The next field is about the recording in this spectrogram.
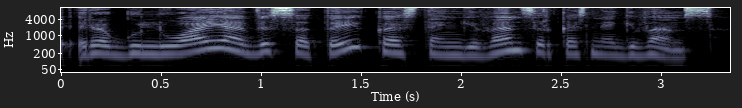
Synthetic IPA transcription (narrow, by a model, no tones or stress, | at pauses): ɾʲɛɡʊlʲuɔjɛʋʲɪsɐt̪ɐɪkɐst̪ʲɛnɡʲiʋʲɛnsɪɾkɐsnʲɛɡʲiːʋʲɛns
